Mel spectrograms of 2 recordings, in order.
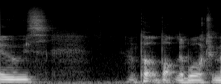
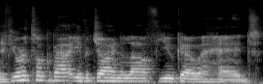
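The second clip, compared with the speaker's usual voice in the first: higher-pitched mock-encouraging retort; cheeky retort; 5 semitones higher than usual. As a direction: retell it as a cheeky go-ahead, pitched up. Retelling own cheeky retort to woman.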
